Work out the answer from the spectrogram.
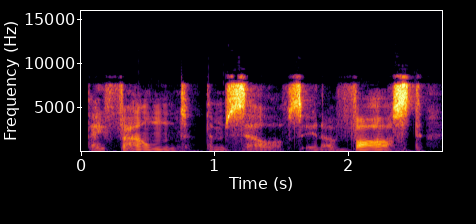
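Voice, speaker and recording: A man reading a children's story aloud with expressive narration. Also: mid-range voice, slow pace, dry recording. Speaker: audiobook reader.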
